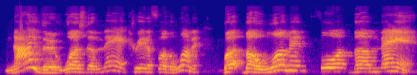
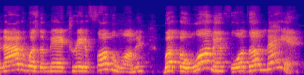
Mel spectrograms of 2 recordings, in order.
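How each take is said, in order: First: It is read very slowly. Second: It is read at normal speed.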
